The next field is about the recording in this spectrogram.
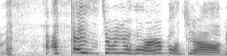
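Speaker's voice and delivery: laughing through the words, high and loud. Real, not acted. Host laughing at Max parking on stream, laughing. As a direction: giggle it out at Max's parking. Watching store kid park badly.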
